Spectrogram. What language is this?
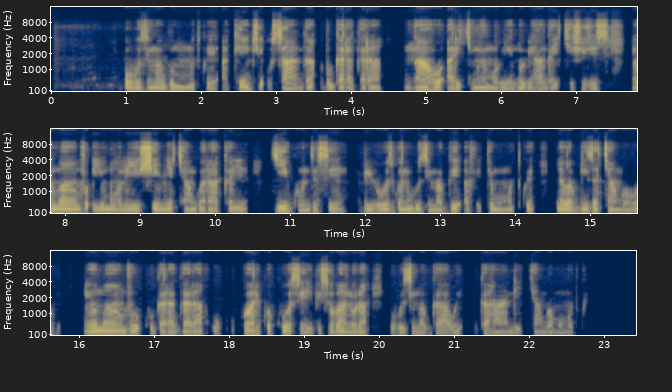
Kinyarwanda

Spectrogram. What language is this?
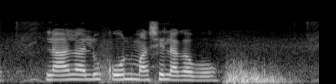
Bangla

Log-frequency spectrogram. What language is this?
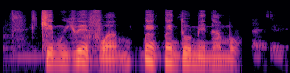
Gen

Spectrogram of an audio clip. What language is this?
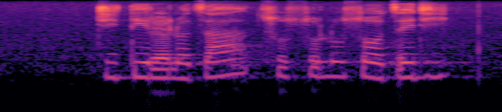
Tswana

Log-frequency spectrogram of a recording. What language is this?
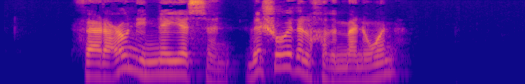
Kabyle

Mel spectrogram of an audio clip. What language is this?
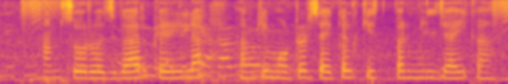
Bhojpuri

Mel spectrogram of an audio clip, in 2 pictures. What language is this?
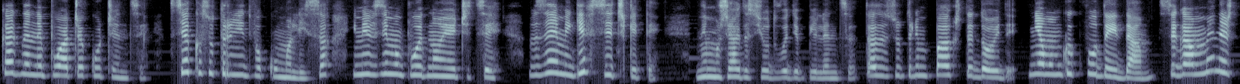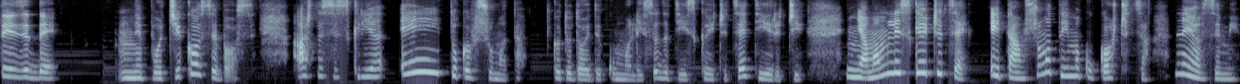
Bulgarian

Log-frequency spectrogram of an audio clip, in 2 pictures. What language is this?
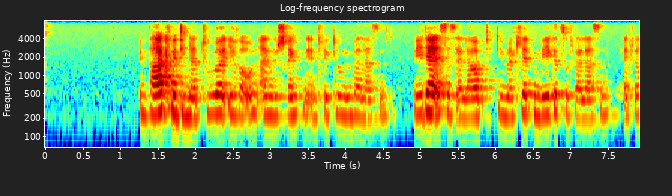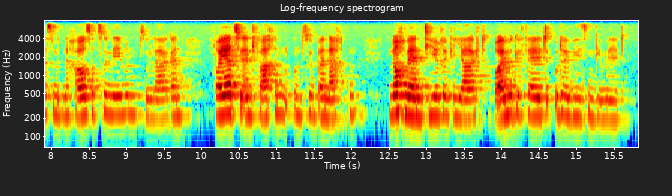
German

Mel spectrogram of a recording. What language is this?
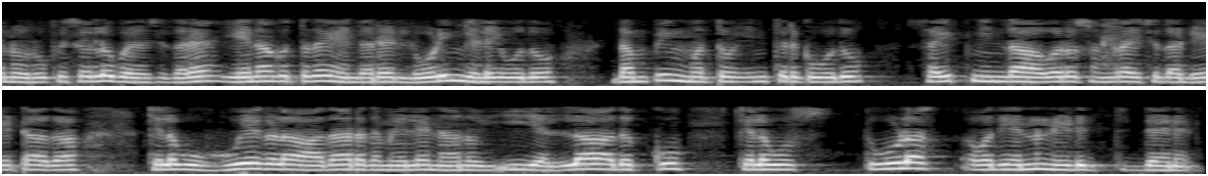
Kannada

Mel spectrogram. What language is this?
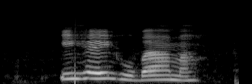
Igbo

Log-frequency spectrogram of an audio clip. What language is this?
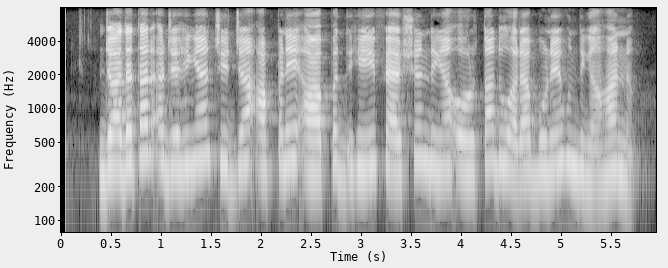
Punjabi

